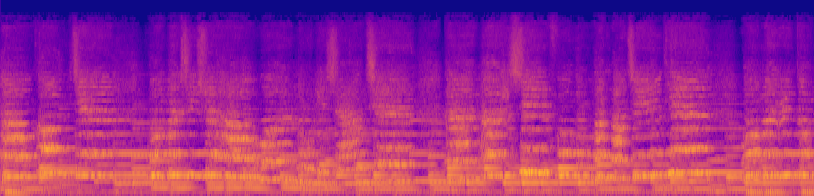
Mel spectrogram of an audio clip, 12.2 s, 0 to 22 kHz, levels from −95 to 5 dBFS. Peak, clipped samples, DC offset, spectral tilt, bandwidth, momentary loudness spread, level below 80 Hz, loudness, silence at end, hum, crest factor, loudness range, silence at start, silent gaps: -6 dBFS; under 0.1%; under 0.1%; -5.5 dB/octave; 15.5 kHz; 6 LU; -46 dBFS; -23 LUFS; 0 s; none; 16 dB; 3 LU; 0 s; none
